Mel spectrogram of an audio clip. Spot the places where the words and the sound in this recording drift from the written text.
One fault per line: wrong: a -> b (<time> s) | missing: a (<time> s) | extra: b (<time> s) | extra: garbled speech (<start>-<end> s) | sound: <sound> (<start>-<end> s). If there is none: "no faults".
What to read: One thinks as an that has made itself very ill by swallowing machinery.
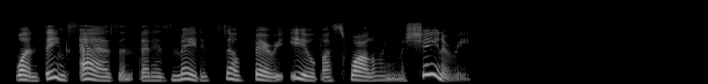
no faults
